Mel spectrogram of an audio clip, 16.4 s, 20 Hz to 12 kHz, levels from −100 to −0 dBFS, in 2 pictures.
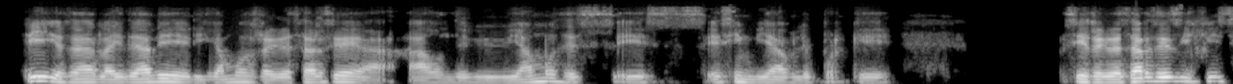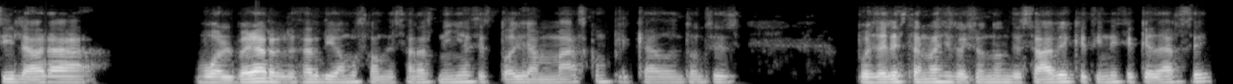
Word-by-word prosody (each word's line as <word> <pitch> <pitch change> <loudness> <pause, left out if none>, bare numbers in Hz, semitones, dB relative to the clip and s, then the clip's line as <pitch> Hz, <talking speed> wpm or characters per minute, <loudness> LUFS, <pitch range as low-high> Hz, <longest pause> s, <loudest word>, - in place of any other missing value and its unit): Sí, 170 -3 +5
o 125 - +2
sea, 120 0 +2
la 110 -1 +2
idea 115 +3 +3
de, 130 -2 +4
digamos, 115 +2 -3
regresarse 115 +3 +1
a 100 0 -4
a 105 - -3
donde 105 0 -6
vivíamos 115 +6 -2
es 110 0 -6
es 115 +2 -7
es 115 +3 -6
inviable 110 -3 -1
porque 125 -6 -8 1.1
si 125 - +3
regresarse 130 +7 +6
es 160 - +4
difícil 145 -4 -2
ahora, 115 +1 +2 0.6
volver 115 +2 +4
a 135 - +9
regresar, 125 0 0
digamos, 125 +1 -2
a - - -4
donde 110 0 -6
están 115 - -8
las 120 +1 -5
niñas 125 +3 -3
es 115 - -8
todavía 115 0 -2
más 115 +2 -6
complicado. 110 -3 -8
Entonces, 115 +2 -7 0.8
pues, 110 0 +1
él 115 +2 +5
está 125 0 +2
en 120 - -2
una 125 - +2
situación 115 -2 -2
donde 120 -2 -2
sabe 120 +4 +3
que 110 -5 -5
tiene 120 +3 -4
que 110 - -6
quedarse, 120 +6 -1
115 Hz, 175 wpm, -22 LUFS, 110-125 Hz, 1.1 s, a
